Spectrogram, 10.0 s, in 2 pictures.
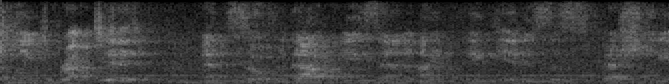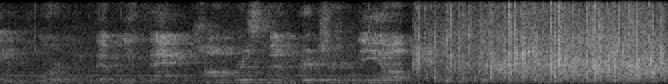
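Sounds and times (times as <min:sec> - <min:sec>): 
speech: 0:00.5 - 0:03.7, 0:04.5 - 0:09.3
crowd clapping: 0:08.1 - 0:10.0.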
